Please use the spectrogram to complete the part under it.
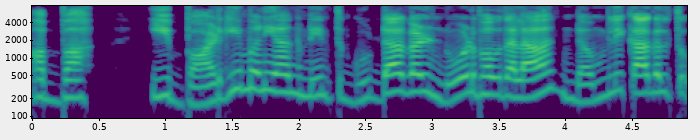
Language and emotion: Kannada, surprised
